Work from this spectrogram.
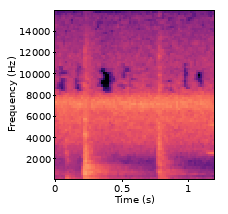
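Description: Fingers tap the top of a freshly grilled, nicely browned Italian bread loaf to check it for doneness. Three short, dull, hollow taps are heard, the second loudest, with low-mid body and a quick fade over a steady high hiss. The loaf sounds nice and hollow, meaning it is baked through.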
